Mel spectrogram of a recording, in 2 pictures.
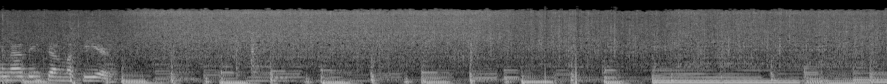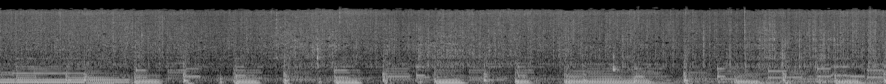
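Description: Metal tongs clink against a frying pan.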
